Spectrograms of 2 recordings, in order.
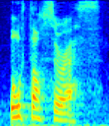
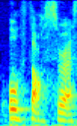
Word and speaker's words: orthoceras: from the workshop and told me how to pronounce it and it is or oh hang on orthoceras orthoceras that's it cuz I kept thinking that sounds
